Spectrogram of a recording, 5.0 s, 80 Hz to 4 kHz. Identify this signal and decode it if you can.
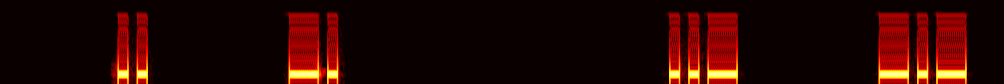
Morse code, heard as a keyed tone, about 25 wpm, spaced as for 10 wpm, 550 Hz. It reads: IN UK
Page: news-headlines-in-morse-code-at-10-wpm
